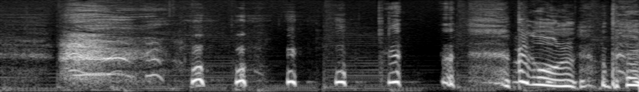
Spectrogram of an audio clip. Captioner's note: giggles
